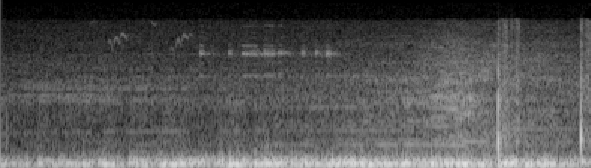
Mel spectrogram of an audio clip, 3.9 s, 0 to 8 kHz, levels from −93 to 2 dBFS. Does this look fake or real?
real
